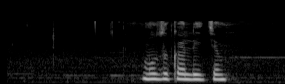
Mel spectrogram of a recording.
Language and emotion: Russian, neutral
